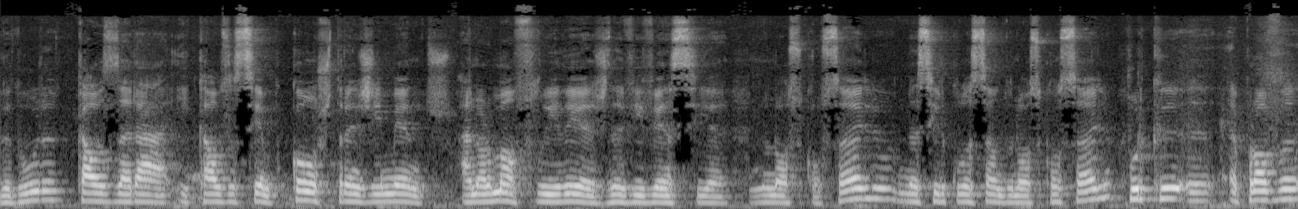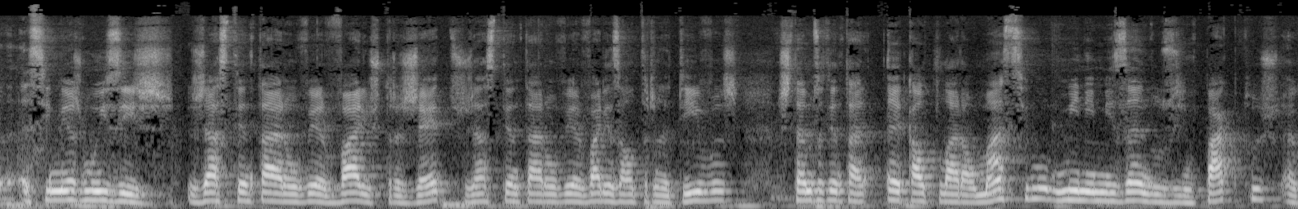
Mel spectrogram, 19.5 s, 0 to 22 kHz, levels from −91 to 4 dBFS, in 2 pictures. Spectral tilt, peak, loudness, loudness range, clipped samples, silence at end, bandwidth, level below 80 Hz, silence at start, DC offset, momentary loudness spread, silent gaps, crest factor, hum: -5 dB/octave; -2 dBFS; -17 LUFS; 3 LU; under 0.1%; 0 s; over 20 kHz; -42 dBFS; 0 s; 0.1%; 7 LU; none; 14 dB; none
